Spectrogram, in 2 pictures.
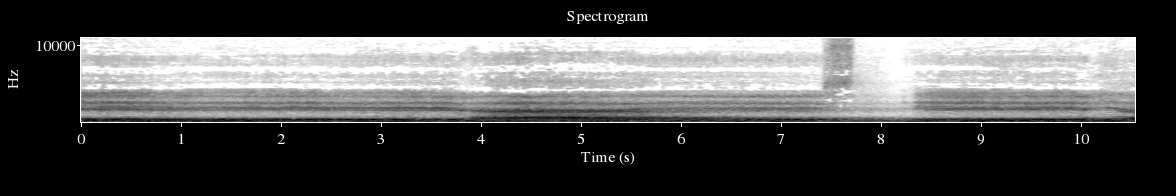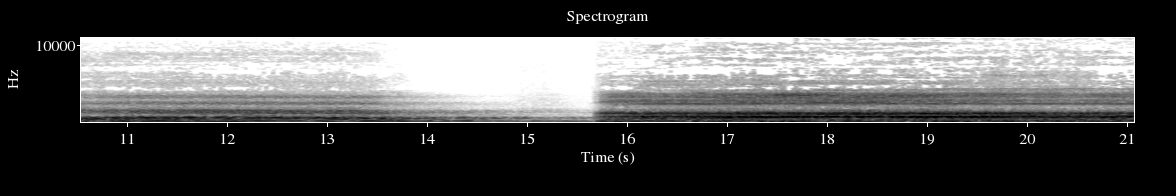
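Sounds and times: slow chanting voices: 0.0s - 21.0s.

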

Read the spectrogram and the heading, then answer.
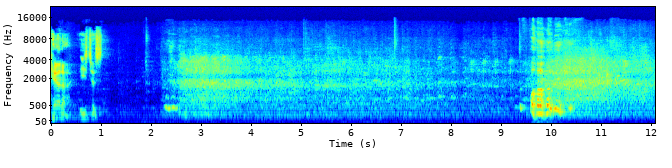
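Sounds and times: audience laughing: 2.2s - 12.0s.

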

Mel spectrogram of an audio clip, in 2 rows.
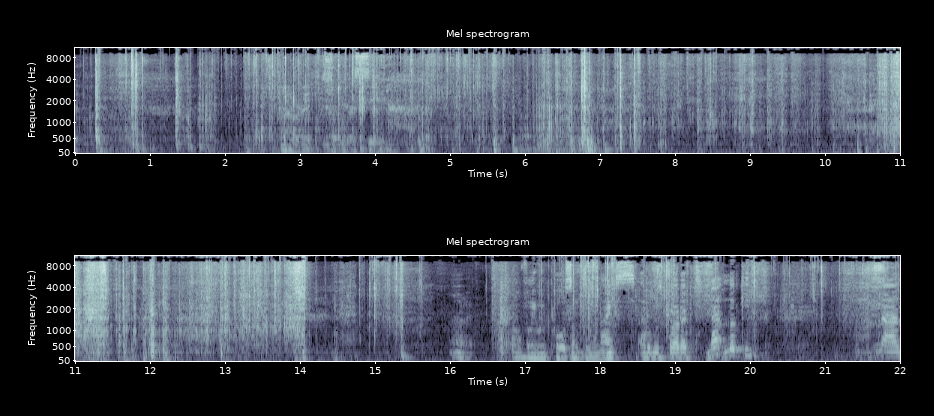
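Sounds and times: cardboard and wrappers rustling: 0.0s - 15.8s, 16.4s - 22.0s.

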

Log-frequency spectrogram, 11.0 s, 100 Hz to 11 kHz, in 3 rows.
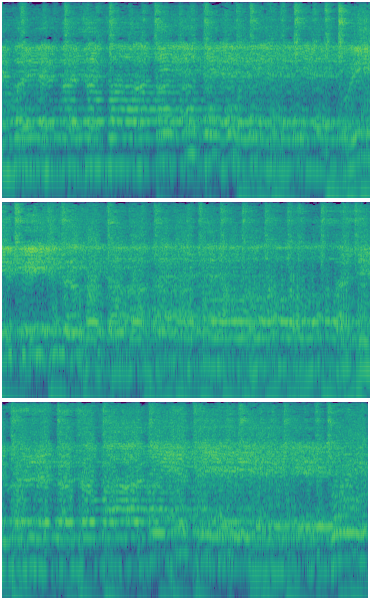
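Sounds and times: man singing into microphone: 0.0s - 11.0s.

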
